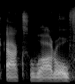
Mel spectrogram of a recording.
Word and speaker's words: axolotl: So it's called the axolotl, and I'm just going to spell it because this is one of those things I had to listen to the pronunciation because I was like, I'm lost here. It's spelled A-X-O-L-O-T-L, axolotl.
